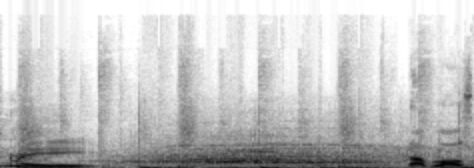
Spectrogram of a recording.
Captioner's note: audience cheering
